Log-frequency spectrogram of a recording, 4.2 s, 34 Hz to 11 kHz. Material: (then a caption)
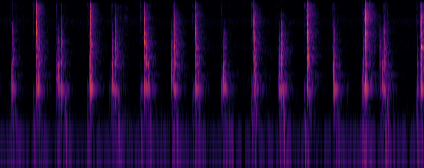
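Aluminum. Long nails tap and scratch the printed side of a tall 500 ml aluminum drink can held in the hand, its hollow thin metal answering each touch. Sixteen quick, unevenly spaced clicks each carry a brief tinny ring around 520 Hz with a bright, crisp edge that dies away almost at once.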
